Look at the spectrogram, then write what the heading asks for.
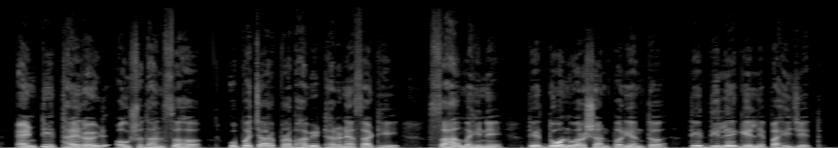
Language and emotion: Marathi, neutral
